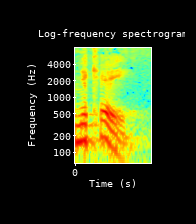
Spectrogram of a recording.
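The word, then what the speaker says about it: Nike (νίκη): Incidentally, that's the Greek word nikos, which sometimes appears in the New Testament, nike, spelled in Greek letters N-I-K-E, which we would pronounce Nike.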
